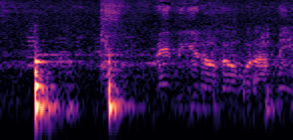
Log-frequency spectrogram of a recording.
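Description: Two short thumps about half a second apart, over faint background music.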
